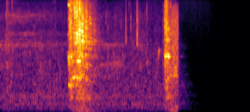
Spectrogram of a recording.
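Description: Short interface whooshes and clicks sound.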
